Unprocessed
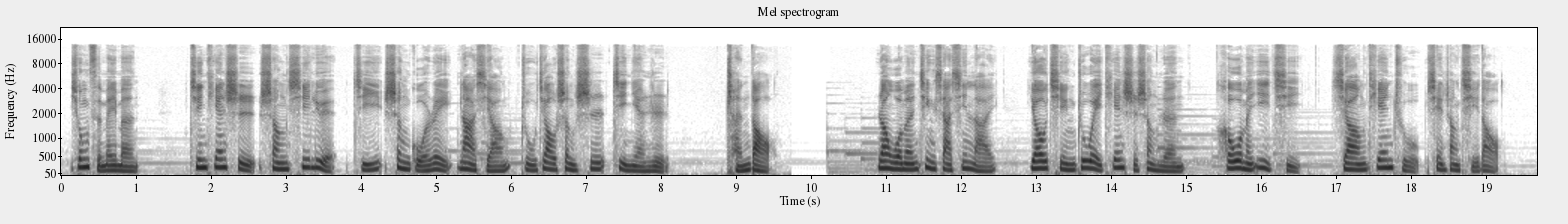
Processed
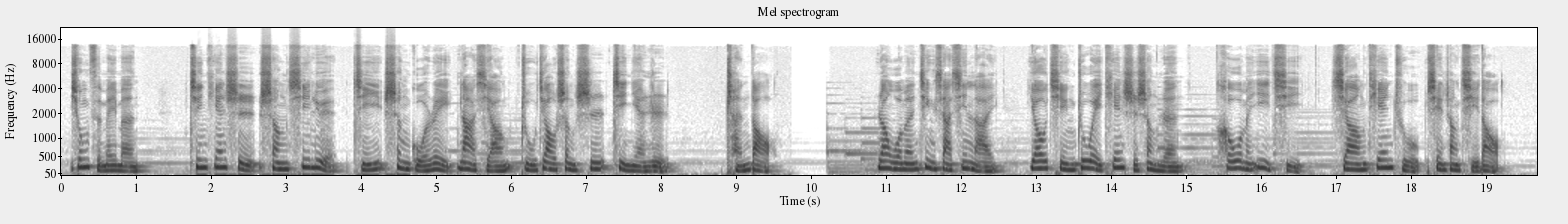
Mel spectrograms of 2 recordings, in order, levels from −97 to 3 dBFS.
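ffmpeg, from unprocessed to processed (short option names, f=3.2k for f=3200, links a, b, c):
-filter_complex "[0:a]asettb=1/sr,asplit=3[a][b][c];[a]atrim=end=1.814[d];[b]atrim=start=1.81:end=4.68,asetpts=PTS-STARTPTS,afade=t=in:d=0.004:c=qsin,afade=t=out:st=2.866:d=0.004:c=qsin,aeval=exprs='if(lt(val(0),0),0.708*val(0),val(0))':c=same[e];[c]atrim=start=4.676[f];[d][e]acrossfade=d=0.004:c1=hsin:c2=qsin[g];[g][f]acrossfade=d=0.004:c1=qsin:c2=hsin,asettb=1/sr,asplit=3[h][i][j];[h]atrim=end=14.894[k];[i]atrim=start=14.89:end=16.48,asetpts=PTS-STARTPTS,afade=t=in:d=0.004:c=qsin,afade=t=out:st=1.586:d=0.004:c=qsin,acompressor=threshold=-34dB:ratio=2:attack=3.2:release=140:knee=1:detection=peak[l];[j]atrim=start=16.476[m];[k][l]acrossfade=d=0.004:c1=hsin:c2=qsin[n];[n][m]acrossfade=d=0.004:c1=qsin:c2=hsin,equalizer=f=480:w=3.4:g=-10.5,bandreject=f=60:t=h:w=6,bandreject=f=120:t=h:w=6,bandreject=f=180:t=h:w=6,bandreject=f=240:t=h:w=6,bandreject=f=300:t=h:w=6,acompressor=threshold=-28dB:ratio=6,volume=7dB"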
